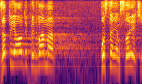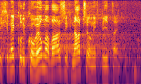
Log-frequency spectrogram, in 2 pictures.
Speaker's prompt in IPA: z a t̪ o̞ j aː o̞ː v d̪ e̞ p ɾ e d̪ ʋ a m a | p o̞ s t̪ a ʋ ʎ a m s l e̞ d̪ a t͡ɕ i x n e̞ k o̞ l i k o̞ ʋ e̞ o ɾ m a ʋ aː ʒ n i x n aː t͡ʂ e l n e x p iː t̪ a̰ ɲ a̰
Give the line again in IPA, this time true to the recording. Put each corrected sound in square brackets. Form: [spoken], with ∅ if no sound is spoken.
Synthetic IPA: z a t̪ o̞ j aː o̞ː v d̪ e̞ p ɾ e d̪ ʋ a m a | p o̞ s t̪ a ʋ ʎ a m s l e̞ d̪ [e] t͡ɕ i x n e̞ k o̞ l i k o̞ ʋ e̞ o [∅] m a ʋ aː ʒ n i x n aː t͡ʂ e l n [i] x p iː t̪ a̰ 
